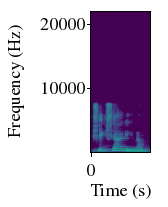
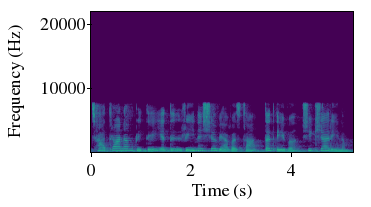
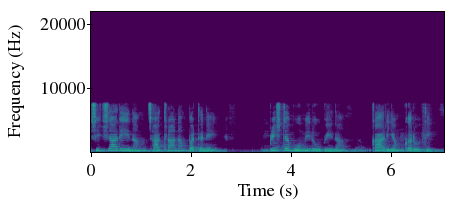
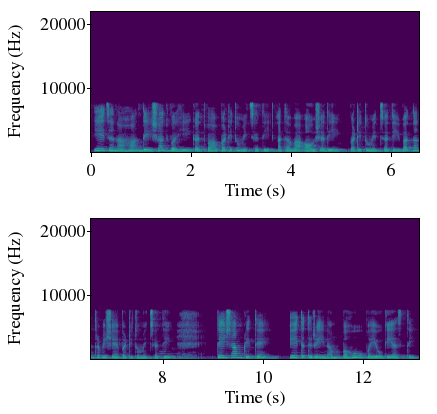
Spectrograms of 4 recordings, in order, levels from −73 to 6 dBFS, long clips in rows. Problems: constant background noise, background conversations at intervals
